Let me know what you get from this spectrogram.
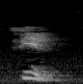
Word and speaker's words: fil: And if you have talking about um, a thread or a cable, then it would be pronounced fil.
